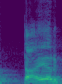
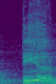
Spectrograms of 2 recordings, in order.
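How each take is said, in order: First: The word sounds like tire. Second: The word sounds like teer. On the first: The speaker calls it wrong. "तो ये भी गलत है" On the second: The speaker calls it right. "इसको टीयर बोला जाता है"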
